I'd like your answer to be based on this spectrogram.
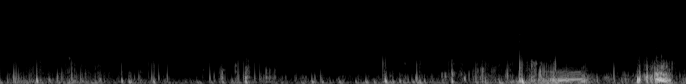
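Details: Active bowel sounds while lying in bed after drinking a lot of soda: frequent low gurgles, bubbling pops and longer rumbling growls from the belly as gas and fluid move through the gut.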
